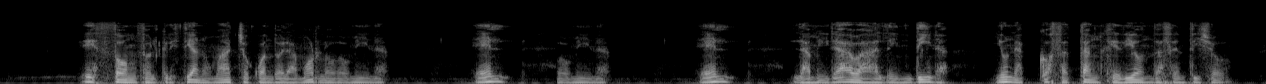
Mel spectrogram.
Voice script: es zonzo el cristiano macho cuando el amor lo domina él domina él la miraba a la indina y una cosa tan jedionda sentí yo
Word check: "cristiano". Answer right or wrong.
right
